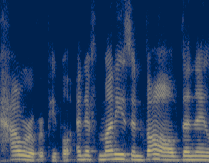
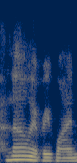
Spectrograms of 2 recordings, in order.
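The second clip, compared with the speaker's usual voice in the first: hypnotic, otherworldly, all-knowing guru-style put-on tone; 3 semitones lower, 3 dB quieter than usual. Explaining how people get caught up, the speaker shows a changed hypnotic otherworldly tone. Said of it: "you change your tone and you talk like this".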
